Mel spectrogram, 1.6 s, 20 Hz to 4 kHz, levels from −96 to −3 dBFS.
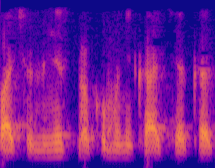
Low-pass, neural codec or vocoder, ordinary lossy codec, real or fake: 3.6 kHz; none; MP3, 24 kbps; real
